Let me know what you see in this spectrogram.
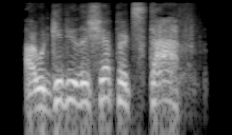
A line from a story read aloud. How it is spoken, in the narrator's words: Dietrich snapped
